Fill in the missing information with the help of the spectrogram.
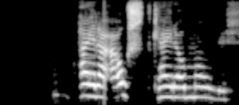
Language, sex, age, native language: Icelandic, female, 9, Icelandic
